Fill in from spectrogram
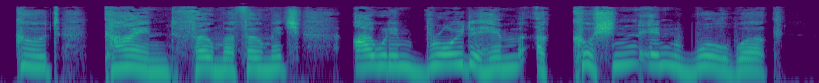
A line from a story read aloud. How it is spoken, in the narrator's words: Sashenka cried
